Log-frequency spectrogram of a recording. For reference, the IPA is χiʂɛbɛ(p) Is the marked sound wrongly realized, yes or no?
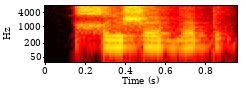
no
